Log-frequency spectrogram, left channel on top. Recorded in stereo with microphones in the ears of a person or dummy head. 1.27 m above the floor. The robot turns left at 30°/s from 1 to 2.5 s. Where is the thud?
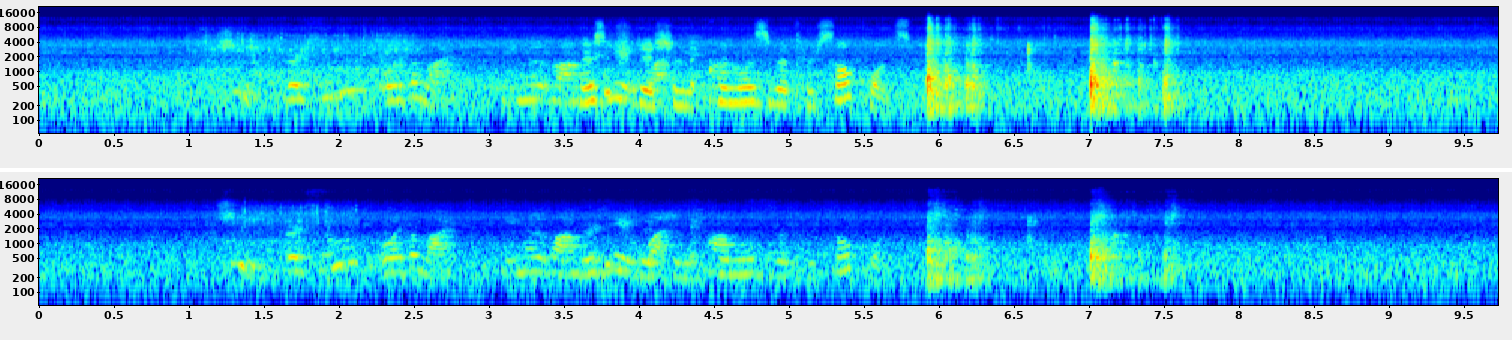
50° left (ahead or behind), 1.1 m.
